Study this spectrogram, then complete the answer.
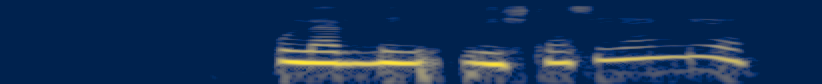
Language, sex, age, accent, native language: Uzbek, female, 18-24, Namangan, Uzbek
